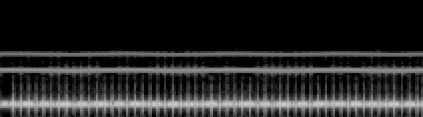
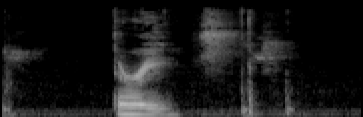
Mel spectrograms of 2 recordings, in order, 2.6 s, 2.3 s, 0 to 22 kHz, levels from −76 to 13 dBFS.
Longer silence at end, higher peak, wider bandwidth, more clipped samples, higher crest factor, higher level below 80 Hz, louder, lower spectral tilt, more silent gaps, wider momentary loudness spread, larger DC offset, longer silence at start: second, 0 s vs 0.45 s; about the same, -4 dBFS vs -2 dBFS; second, 3.7 kHz vs 16.5 kHz; neither; second, 8 dB vs 22 dB; about the same, -60 dBFS vs -56 dBFS; first, -12 LUFS vs -20 LUFS; first, -7 dB/octave vs -4 dB/octave; neither; second, 1 LU vs 23 LU; neither; about the same, 0 s vs 0 s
